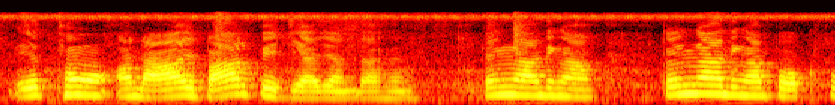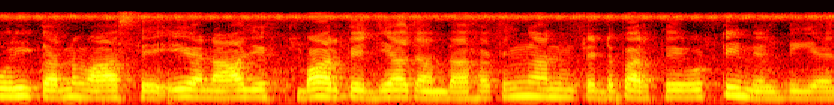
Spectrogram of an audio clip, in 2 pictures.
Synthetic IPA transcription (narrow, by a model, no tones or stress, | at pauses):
ɪt̪ʰːõːənaːd͡ʒbaːɾpeːd͡ʒɪjaːd͡ʒãːnd̪aːɦɛː | kəĩːãːd̪ɪãː | kəĩãːd̪ɪjãːpokʰpuːɾiːkəɾənʋaːst̪eːʔeːənaːd͡ʒbaːɾpeːd͡ʒjaːd͡ʒãːnd̪aːɦɛːkəĩːãːnũːʈɪɖpəɾt̪eːɾoːʈːiːmɪld̪iːɦɛː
